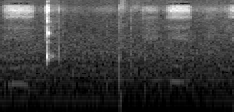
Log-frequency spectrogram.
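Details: Infant making new sounds, with a single sharp, brief hiccup in a quiet room with soft hissing noise; infant hiccups.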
